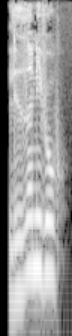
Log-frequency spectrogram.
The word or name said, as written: lederniveau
